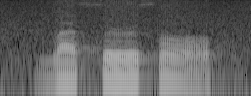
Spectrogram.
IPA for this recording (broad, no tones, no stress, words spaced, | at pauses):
baθə˞θɑ̃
